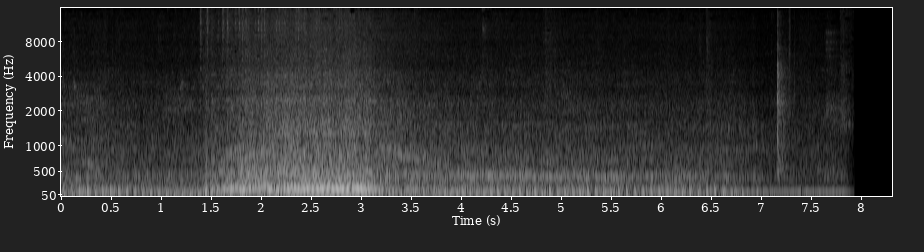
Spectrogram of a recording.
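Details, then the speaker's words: Yamaha Mio after carburetor service with air screw and idle speed adjusted: an even single-cylinder idle that picks up cleanly on a throttle blip and settles back steady. "Nah ini Udah enak nih sekarang kita coba tes-tes"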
